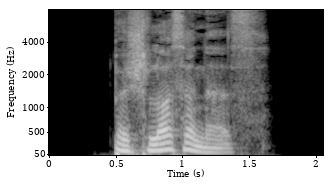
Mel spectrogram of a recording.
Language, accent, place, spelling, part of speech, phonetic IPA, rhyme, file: German, Germany, Berlin, beschlossenes, adjective, [bəˈʃlɔsənəs], -ɔsənəs, De-beschlossenes.ogg
- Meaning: strong/mixed nominative/accusative neuter singular of beschlossen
